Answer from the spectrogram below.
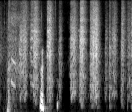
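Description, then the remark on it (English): A chair squeaks and creaks in a quick run of short, raspy bursts, with one brief higher-pitched squeak partway through and no talking. “Not only the nervous ticks, but jewelry, jackets, scratching your beard, squeaky chairs, all these can be picked up in the microphone as well.”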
